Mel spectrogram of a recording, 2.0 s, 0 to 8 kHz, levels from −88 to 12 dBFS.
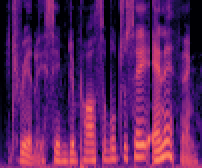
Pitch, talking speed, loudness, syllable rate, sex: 160 Hz, 210 wpm, -20 LUFS, 7.3 syllables/s, female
